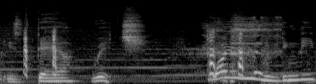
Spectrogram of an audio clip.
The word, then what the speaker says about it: Derich: my name wrong again dare rich with a rich not Rick why do you keep saying D Rick mayara you keep saying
